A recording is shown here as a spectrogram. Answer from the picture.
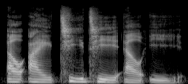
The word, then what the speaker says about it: little: little L I T T L E แต่ออกเสียงเหมือน L I D D L E เป๊ะเลย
